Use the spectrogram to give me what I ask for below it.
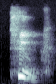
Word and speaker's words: toque: It's one syllable and it's pronounced toque. It's like an O with your mouth. Toque. Toque. Two. Mm. The Q has a K sound.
